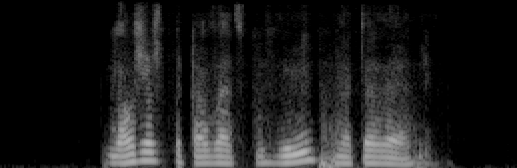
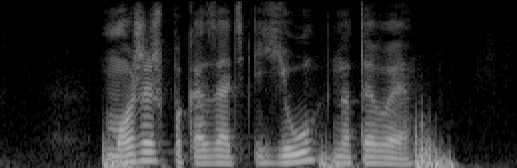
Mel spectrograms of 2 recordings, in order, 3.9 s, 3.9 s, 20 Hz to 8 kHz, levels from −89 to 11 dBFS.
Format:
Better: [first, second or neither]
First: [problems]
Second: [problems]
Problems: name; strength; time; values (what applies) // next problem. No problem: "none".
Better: second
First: noise reduction (neural mask model DeepFilterNet 3)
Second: none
